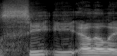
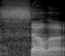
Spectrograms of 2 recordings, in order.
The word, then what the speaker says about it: Cella: It is spelled C-E-L-L-A. It's not Cella, it's Cella, because it's Italian, of course.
